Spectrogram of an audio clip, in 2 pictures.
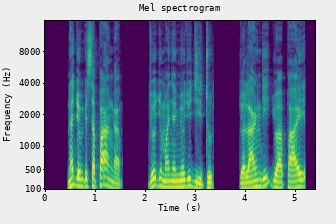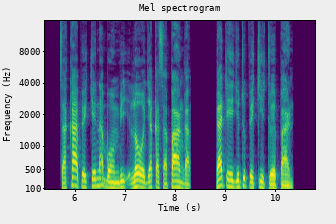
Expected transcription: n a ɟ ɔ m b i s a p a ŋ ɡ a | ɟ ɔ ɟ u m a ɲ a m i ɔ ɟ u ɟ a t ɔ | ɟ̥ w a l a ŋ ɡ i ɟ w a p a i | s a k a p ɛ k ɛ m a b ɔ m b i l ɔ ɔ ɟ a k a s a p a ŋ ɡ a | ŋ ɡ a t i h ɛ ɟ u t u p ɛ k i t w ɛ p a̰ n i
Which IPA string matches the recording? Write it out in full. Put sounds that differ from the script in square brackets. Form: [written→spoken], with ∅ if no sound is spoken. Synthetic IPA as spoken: n a ɟ ɔ m b i s a p a ŋ ɡ a | ɟ ɔ ɟ u m a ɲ a m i ɔ ɟ u ɟ [a→i] t [ɔ→u] | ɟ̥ w a l a ŋ ɡ i ɟ w a p a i | s a k a p ɛ k ɛ [m→n] a b ɔ m b i l ɔ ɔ ɟ a k a s a p a ŋ ɡ a | ŋ ɡ a t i h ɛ ɟ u t u p ɛ k i t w ɛ p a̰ n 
